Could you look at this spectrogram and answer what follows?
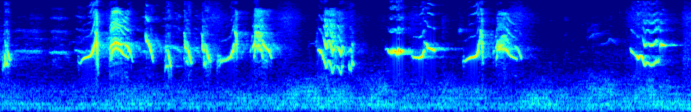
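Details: Ngobra-style singing from a white-rumped shama with many isian phrases: busy, jumpy high chirps, clear whistled notes and crackly bursts in short rapid sequences, over a faint low hum.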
